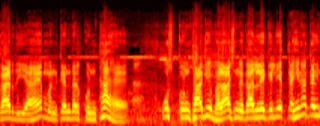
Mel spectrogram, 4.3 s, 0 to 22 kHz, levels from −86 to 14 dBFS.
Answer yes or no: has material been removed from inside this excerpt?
no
